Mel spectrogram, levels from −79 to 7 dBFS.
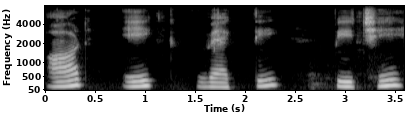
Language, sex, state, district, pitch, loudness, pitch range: Hindi, female, Bihar, Patna, 175 Hz, -18 LUFS, 160-190 Hz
